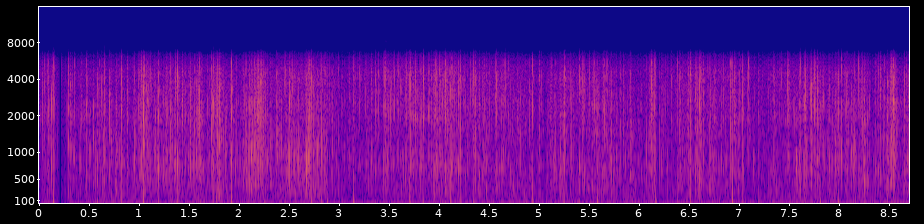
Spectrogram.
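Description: A crinkly plastic package is turned and squeezed between both hands, crinkling the plastic. A dense, bright crackling rustle runs steadily through the whole clip with almost no low end.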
